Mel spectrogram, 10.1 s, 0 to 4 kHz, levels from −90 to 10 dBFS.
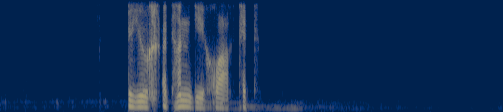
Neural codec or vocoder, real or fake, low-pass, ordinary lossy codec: none; real; 3.6 kHz; Opus, 16 kbps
